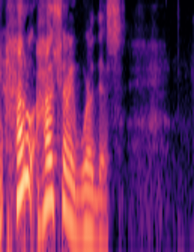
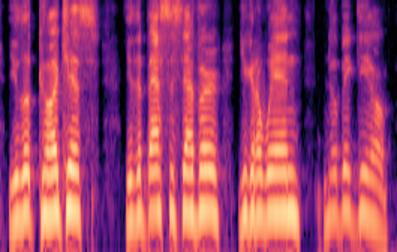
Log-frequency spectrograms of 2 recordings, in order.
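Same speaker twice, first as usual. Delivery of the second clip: Donald Trump; 2 semitones higher than usual. Acted. Dad praising his prom-bound daughter in a Trump accent. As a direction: do a boastful politician's accent, stretching the compliments. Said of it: "I would do it in a Trump accent".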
